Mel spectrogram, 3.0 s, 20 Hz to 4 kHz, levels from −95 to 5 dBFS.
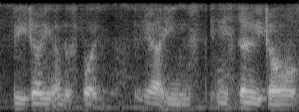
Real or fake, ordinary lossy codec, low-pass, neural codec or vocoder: fake; none; 3.6 kHz; codec, 44.1 kHz, 2.6 kbps, DAC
